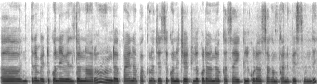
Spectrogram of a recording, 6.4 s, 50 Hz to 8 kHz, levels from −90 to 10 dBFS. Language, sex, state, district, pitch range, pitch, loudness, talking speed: Telugu, female, Andhra Pradesh, Annamaya, 175-190 Hz, 185 Hz, -16 LUFS, 160 wpm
